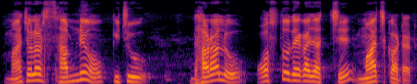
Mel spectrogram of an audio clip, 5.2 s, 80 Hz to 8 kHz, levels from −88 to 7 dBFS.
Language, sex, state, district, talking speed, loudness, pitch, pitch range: Bengali, male, West Bengal, Alipurduar, 105 wpm, -20 LUFS, 175 Hz, 160-210 Hz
